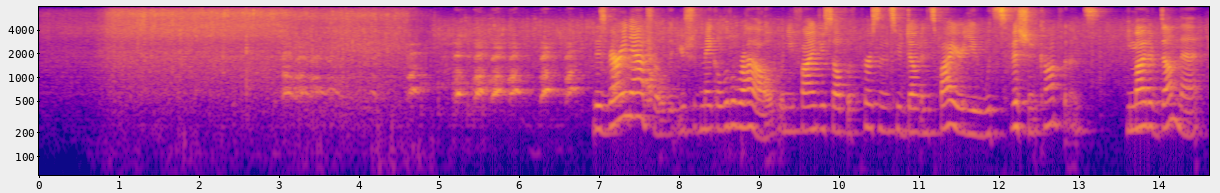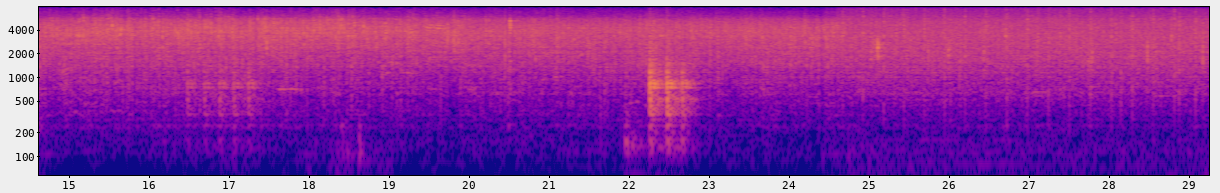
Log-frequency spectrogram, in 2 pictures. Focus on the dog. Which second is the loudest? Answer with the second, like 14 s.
6 s.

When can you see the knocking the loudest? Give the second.
22 s.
